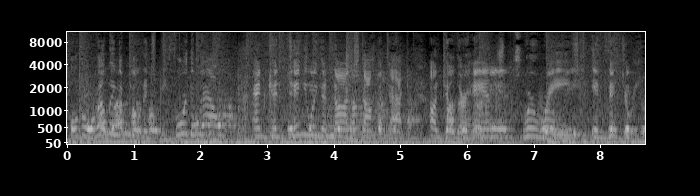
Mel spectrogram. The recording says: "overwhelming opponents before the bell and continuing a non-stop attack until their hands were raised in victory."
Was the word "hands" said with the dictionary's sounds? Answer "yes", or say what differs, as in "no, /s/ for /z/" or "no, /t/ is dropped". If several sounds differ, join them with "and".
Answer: yes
